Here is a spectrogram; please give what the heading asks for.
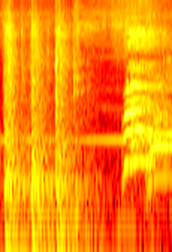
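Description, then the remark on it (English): A bear bangs on a window: three heavy, dull thuds in quick, uneven succession, followed by a loud raised voice with a wavering pitch. “That's the bear banging on the window. Yes, that is apparently the bear.”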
